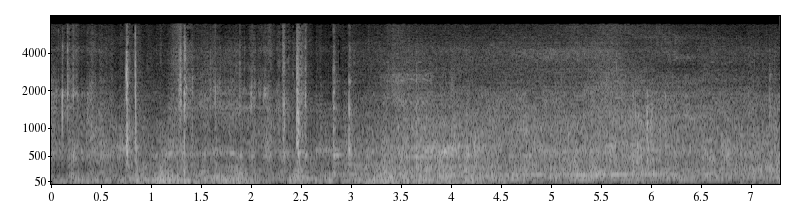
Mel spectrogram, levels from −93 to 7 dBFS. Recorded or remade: remade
